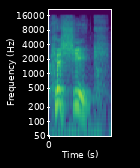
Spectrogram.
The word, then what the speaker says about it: Kashyyyk: or say Keswick which I do know is Kashyyyk but I like to say cashew ik instead is the wookie home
